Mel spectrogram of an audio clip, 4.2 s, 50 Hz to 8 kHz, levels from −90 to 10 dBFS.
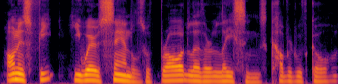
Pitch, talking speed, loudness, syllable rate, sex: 130 Hz, 185 wpm, -18 LUFS, 4.5 syllables/s, male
